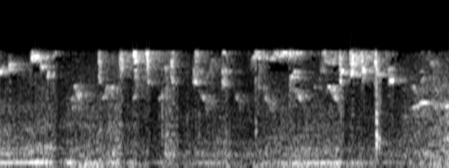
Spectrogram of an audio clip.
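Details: A blue cucak keling sings a busy, continuous stream of bright chirps and twittering notes, with a faint low hum underneath.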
